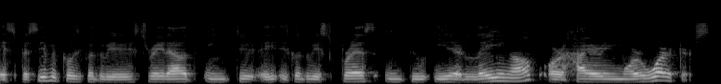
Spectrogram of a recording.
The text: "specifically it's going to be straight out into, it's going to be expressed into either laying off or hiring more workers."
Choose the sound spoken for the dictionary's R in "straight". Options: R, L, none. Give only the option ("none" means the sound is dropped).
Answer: R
